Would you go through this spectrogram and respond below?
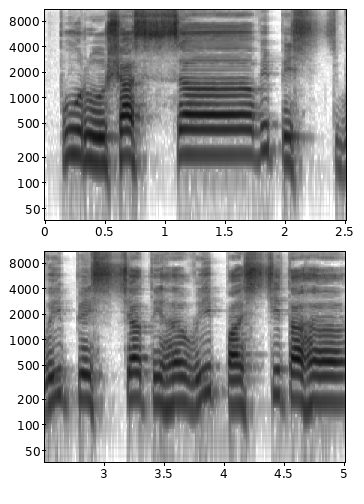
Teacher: श के ऊपर आघात है तो स का 2 बार उच्चारण करना पड़ेगा आपको, और प के ऊपर आघात है तो पहले श का उच्चारण होगा, फिर च का होगा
